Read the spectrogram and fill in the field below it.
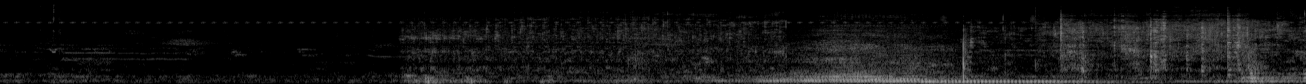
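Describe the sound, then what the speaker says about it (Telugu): Okra (bhendi) coated in besan masala frying in a pan, starting quiet with faint tonal background hum, then a fuller close sizzle and stirring that swells after a few seconds and stays steady. "అది బాగానే ఫ్రై చేస్తున్నాము. మేము బెండకాయలు వేసినాం కదా, అది ఫ్రై చేస్తున్నాము."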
